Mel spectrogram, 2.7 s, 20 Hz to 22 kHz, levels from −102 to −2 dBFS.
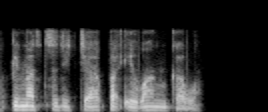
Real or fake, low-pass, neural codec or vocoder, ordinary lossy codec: fake; 7.2 kHz; codec, 16 kHz, 16 kbps, FreqCodec, smaller model; Opus, 24 kbps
